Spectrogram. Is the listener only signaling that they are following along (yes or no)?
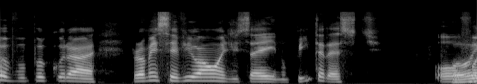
no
